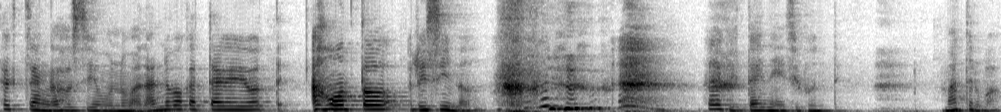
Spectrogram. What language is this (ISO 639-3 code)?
jpn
